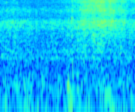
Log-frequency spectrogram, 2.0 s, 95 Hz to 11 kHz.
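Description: Strong wind from Hurricane Ida, a Category 4 storm in Louisiana, roars as a steady, dense rush of noise across the whole short stretch, loud and unbroken, with no voices.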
